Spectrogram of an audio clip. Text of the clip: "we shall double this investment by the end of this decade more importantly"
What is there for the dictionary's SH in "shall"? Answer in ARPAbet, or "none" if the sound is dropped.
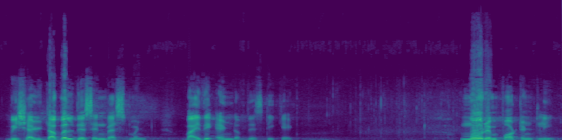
SH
